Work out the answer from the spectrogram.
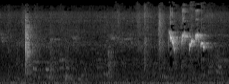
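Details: Female red-whiskered bulbul singing at dawn, a lure to train birds and to trap them; a sharp single note, quiet clicks, then a loud, rolling warble of four or five quick slurred notes.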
